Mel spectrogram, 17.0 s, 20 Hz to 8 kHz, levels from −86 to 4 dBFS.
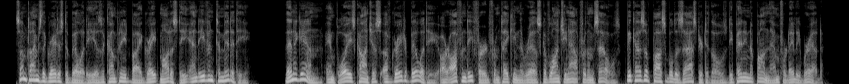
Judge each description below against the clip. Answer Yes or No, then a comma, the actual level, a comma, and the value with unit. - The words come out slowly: No, average, 160 wpm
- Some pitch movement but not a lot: No, wide, 7.3 semitones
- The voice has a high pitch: No, low, 100 Hz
